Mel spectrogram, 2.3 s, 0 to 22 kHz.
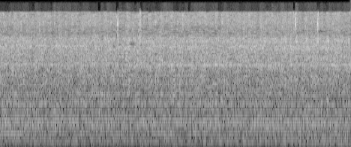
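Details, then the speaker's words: Chevrolet Optra with slight misfire, jerky running and long cranking to start, engine idling with cover open; uneven stumbling beat under a busy hiss; coil current tested low on cylinders 2 and 3, which are underperforming, while cylinder 1 is fine. "ये धड़क रहा है इंजन कितना ज्यादा, तो अभी इसे चेक करने वाले हैं।"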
